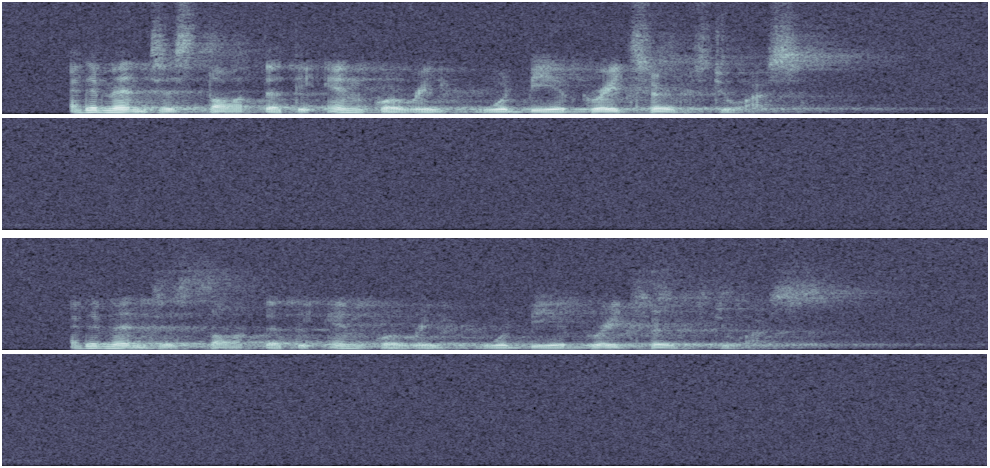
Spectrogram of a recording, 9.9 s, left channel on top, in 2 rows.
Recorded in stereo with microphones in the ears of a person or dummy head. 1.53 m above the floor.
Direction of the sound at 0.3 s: 45° left (ahead or behind).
